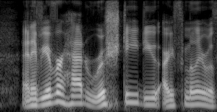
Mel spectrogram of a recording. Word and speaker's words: Rösti: And have you ever had rushti? Are you familiar with rushti?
